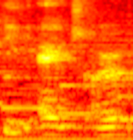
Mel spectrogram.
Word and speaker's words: phở: It's spelled P-H-O, by the way, but it's pronounced pho.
